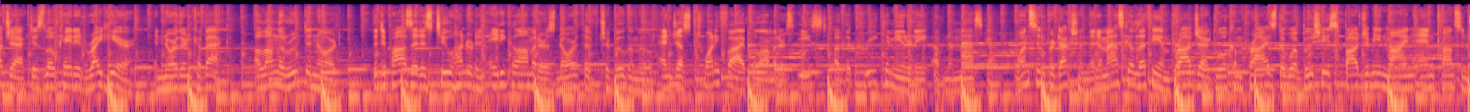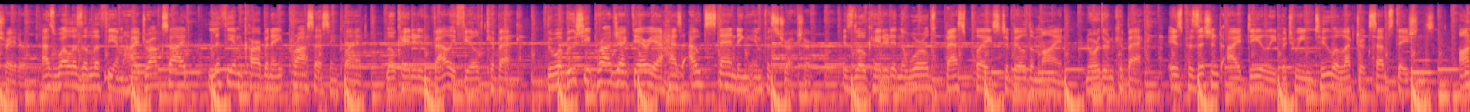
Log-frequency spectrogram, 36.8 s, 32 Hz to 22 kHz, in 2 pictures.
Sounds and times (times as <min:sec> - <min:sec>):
Music: 0:00.0 - 0:36.7
Speech: 0:00.0 - 0:36.7.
